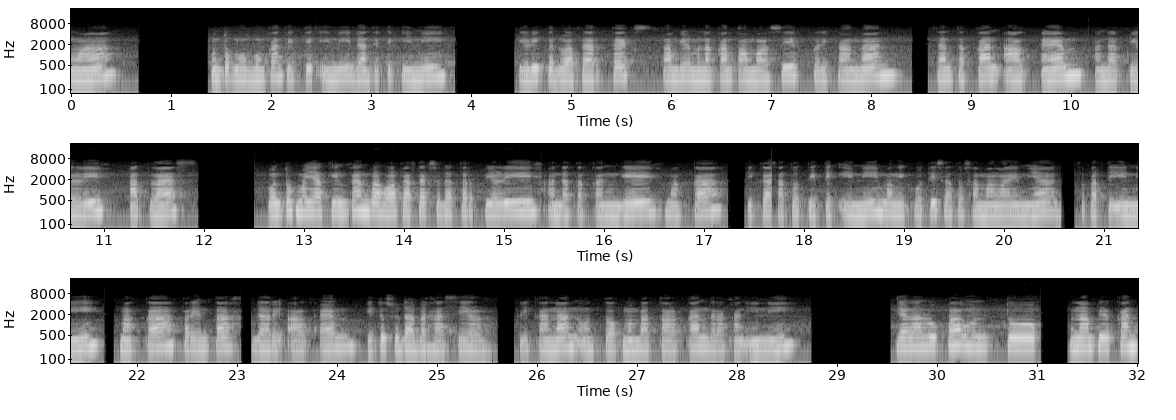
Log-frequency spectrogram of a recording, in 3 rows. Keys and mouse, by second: 0.9-3.8 middle drag, 7.8 right click, 28.0-30.5 middle drag.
